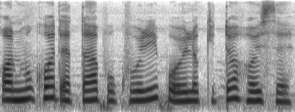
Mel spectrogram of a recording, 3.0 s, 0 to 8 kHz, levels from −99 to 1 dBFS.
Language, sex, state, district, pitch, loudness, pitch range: Assamese, female, Assam, Sonitpur, 215 Hz, -18 LUFS, 205-240 Hz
